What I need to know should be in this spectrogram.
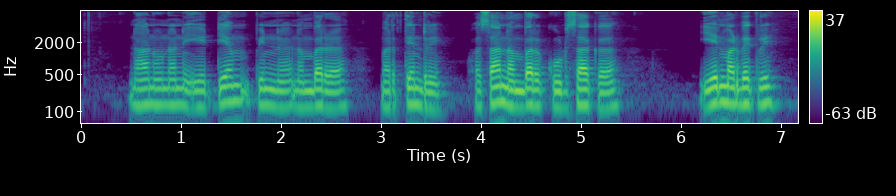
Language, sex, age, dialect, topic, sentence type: Kannada, male, 18-24, Dharwad Kannada, banking, question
